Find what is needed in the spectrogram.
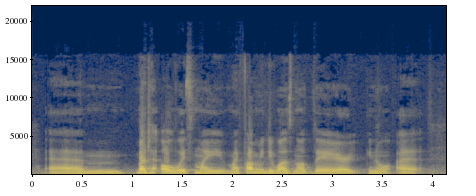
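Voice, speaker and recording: A woman's fairly low voice with a dark, mellow tone, a Spanish accent, monotone, flat intonation and a moderate pace. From Colombia. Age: 40s. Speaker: convert sharing life story. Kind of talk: testimony. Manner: halting.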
